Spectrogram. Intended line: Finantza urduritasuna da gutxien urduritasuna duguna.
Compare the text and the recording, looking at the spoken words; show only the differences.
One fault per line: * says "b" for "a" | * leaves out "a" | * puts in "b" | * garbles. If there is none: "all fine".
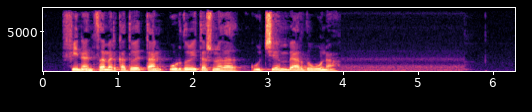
* puts in "merkatuetan"
* says "behar" for "urduritasuna"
